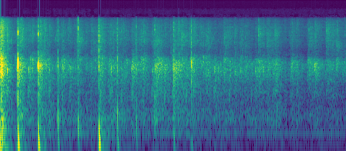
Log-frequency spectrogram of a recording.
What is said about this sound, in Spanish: Vamos a darle un fuerte aplauso a Alemania, también a España.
